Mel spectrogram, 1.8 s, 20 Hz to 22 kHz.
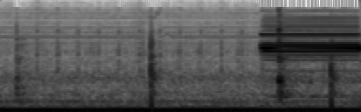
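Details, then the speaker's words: Gentex Commander 2 horn strobe, 24 V, set to mechanical horn with constant panel output, on silence with misset DIP switches: low mains-like hum then thin high whine as the speaker buzzes and the panel shows trouble on NAC 1. "And if I hit silence, so you'll hear a whine start to come from the device. It will begin to buzz."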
